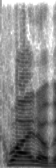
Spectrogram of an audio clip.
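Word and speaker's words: Guaidó: It's Guaido, but it's funnier as Guido.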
